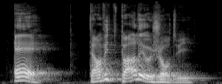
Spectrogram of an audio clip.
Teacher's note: See here TU AS became T’AS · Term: T apostrophe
